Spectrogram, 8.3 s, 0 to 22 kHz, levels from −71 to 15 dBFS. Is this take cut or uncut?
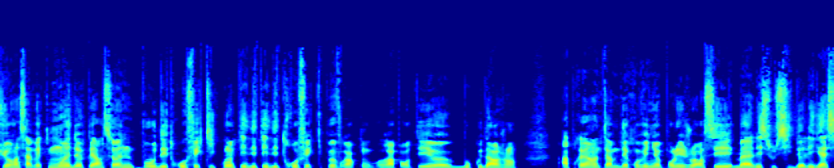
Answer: cut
